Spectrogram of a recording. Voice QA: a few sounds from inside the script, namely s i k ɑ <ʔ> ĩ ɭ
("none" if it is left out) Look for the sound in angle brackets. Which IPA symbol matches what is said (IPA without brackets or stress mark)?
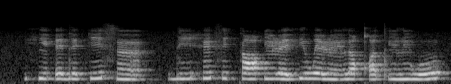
ʔ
